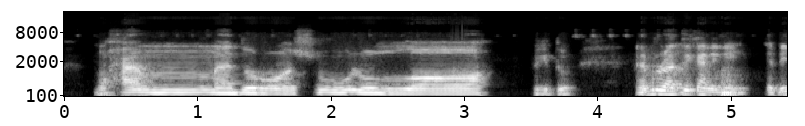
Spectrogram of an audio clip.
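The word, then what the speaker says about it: مُحَمَّدٌ رَسُولُ اللَّهِ: Cara membacanya dileburkan nun sukun ke huruf lam atau ro setelahnya tanpa disertai dengung. Laat liman. La ibrotan liman. Laat liman malam. Muhammadur Rasulullah. Muhammadur Rasulullah.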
